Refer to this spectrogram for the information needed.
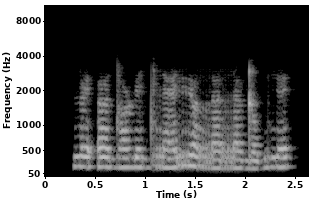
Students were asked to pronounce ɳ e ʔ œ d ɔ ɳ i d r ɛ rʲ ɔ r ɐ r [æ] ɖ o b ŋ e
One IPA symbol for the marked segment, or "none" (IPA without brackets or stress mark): æ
